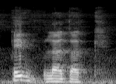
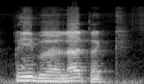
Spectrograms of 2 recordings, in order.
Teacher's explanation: Qibalatak ada bacaan qalqalah pada lafal huruf ba yang disukunkan. Ba sukun merupakan salah satu bacaan qalqalah yang di mana harus memantul. Kesalahan yang terjadi dalam membaca qalqalah yaitu tidak memantulkannya.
